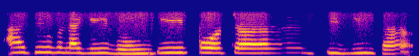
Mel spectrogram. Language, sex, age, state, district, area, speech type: Nepali, female, 18-30, West Bengal, Darjeeling, rural, conversation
